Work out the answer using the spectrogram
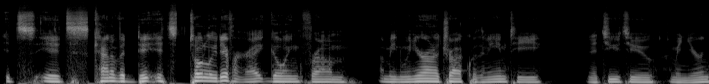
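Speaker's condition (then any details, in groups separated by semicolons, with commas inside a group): No condition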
